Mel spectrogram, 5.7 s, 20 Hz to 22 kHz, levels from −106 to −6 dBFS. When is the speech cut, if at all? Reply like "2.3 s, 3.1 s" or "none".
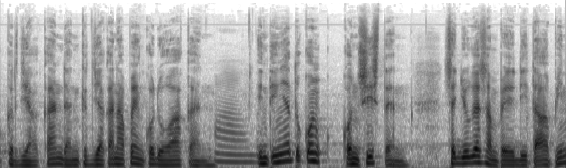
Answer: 4.1 s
